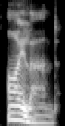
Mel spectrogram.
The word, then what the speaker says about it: island: Although it's spelled with an S, native speakers pronounce it island. The S is completely silent.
